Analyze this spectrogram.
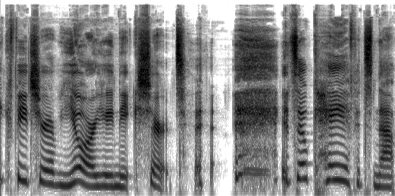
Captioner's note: laughs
